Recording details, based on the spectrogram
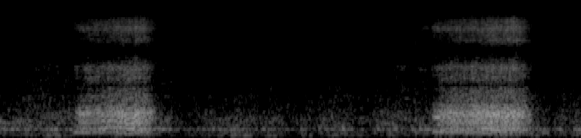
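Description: Two long, rough snoring breaths about three seconds apart, with quiet breathing between them.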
